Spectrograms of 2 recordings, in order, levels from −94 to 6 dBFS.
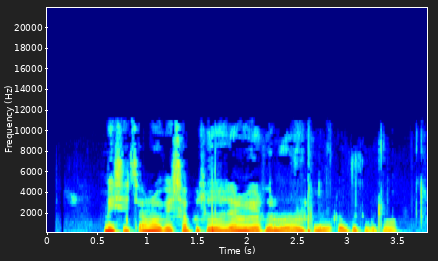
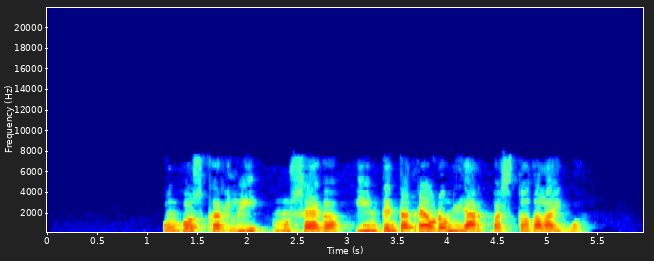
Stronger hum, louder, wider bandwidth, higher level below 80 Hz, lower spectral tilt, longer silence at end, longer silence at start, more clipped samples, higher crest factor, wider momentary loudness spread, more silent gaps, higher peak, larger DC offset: neither; second, -22 LUFS vs -16 LUFS; first, 11 kHz vs 7.6 kHz; first, -50 dBFS vs -68 dBFS; about the same, -6 dB/octave vs -6.5 dB/octave; second, 0.3 s vs 0.6 s; second, 0.55 s vs 1.15 s; neither; about the same, 18 dB vs 18 dB; about the same, 13 LU vs 11 LU; neither; second, -4 dBFS vs 0 dBFS; neither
